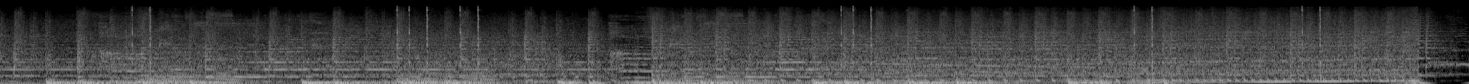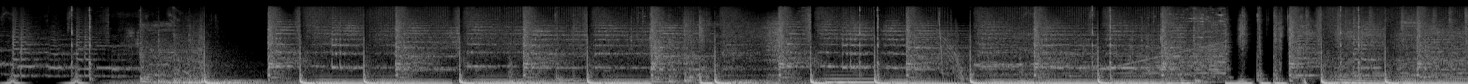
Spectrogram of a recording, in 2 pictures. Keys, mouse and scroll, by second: 4.1 click, 4.2 click, 4.8 click, 5.7-7.2 typing, 8.5 click, 8.6 click, 11.5 click, 11.8-13.2 typing, 13.1 click, 15.5 click, 16.3-18.0 typing, 19.1 Tab, 19.4-23.6 typing, 23.3 click, 24.5 click, 25.7 click, 26.4-29.0 typing, 28.2 click.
